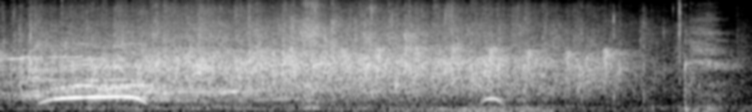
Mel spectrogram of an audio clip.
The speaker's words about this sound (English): Okay, thank you, ladies. You guys can clap for them.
